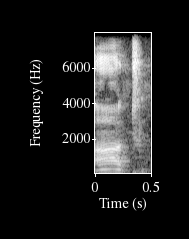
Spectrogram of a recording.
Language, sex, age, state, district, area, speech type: Hindi, male, 30-45, Uttar Pradesh, Mau, rural, read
